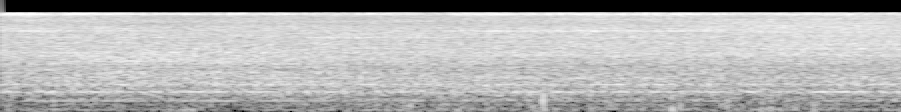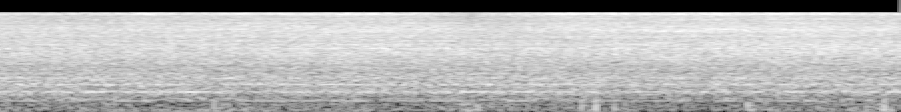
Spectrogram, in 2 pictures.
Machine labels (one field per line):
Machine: fan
